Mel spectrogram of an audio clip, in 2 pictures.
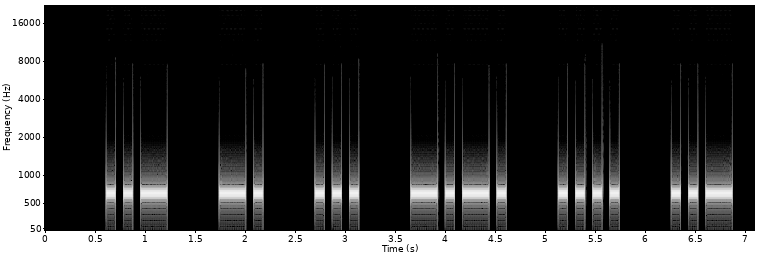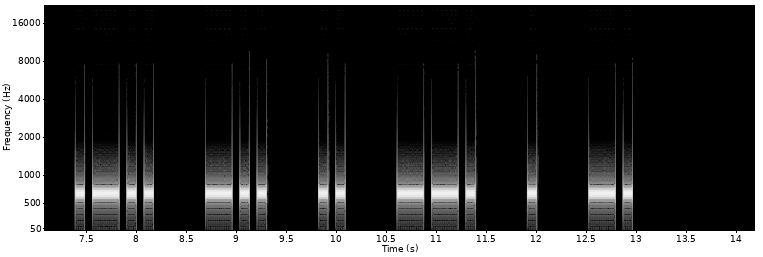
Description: Morse code, heard as a keyed tone, about 14 wpm, spaced as for 10 wpm, 680 Hz. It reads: UNSCHULDIGEN
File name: Morsekurs / Witze / Witz 09. Dezember 2025 50 F70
